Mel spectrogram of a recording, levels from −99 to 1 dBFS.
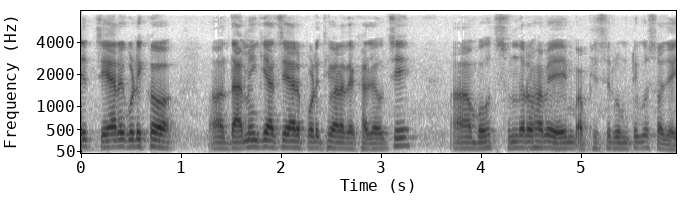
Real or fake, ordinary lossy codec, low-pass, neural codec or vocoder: real; AAC, 48 kbps; 7.2 kHz; none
